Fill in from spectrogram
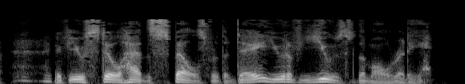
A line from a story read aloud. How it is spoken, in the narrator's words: Ed said, chuckling mirthlessly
